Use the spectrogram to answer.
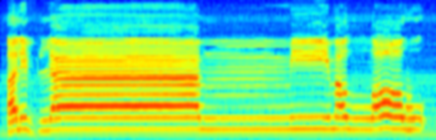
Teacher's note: فرق یہ ہے کہ می کی جو یا ہے اس کو 1 الف کے برابر کھینچیں گے، 3 الف کے برابر نہیں کھینچیں گے، اور غنہ کیے بغیر دوسرے میم کو لفظ اللہ سے ہم ملا دیں گے۔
